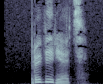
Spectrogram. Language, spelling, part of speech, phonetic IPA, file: Russian, проверять, verb, [prəvʲɪˈrʲætʲ], Ru-проверять.ogg
- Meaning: to examine, to check, to control, to verify, to test, to audit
